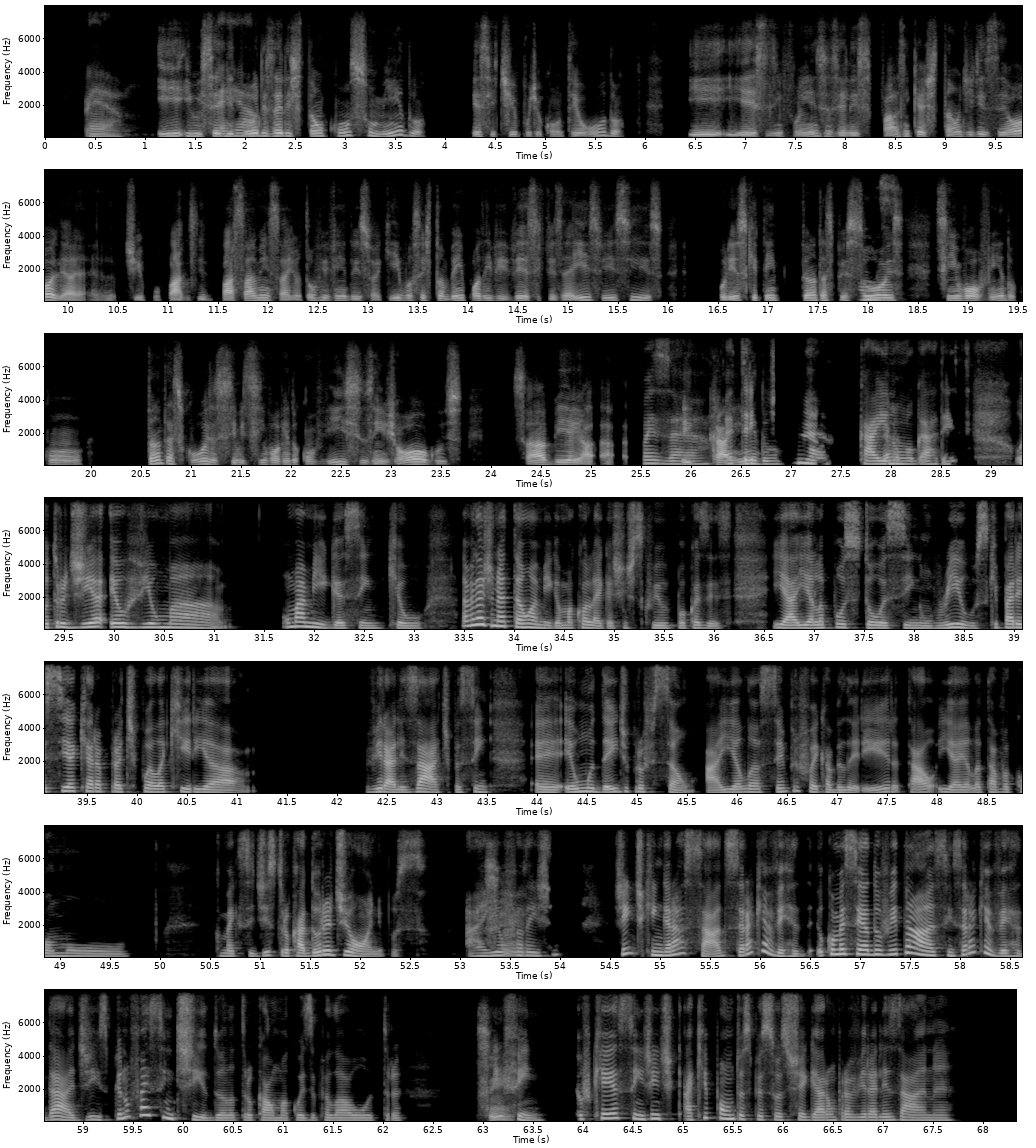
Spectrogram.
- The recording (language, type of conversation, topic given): Portuguese, podcast, As redes sociais ajudam a descobrir quem você é ou criam uma identidade falsa?
- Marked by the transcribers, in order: unintelligible speech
